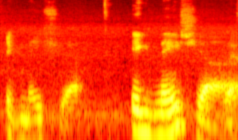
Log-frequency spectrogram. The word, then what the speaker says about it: Ignatia: Ignatia. I Yeah. said Ignata. Ignata, there's an I in it. Ignatia makes sense, yeah. Yeah. Like like it's almost like igneous rock, Ignatia. It's like igniting, Ignatia.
